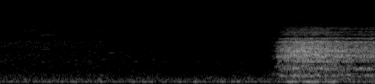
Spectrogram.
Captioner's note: inhale/Exhale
